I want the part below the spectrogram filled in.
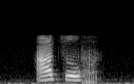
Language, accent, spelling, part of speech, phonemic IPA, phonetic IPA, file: Armenian, Eastern Armenian, ածուխ, noun, /ɑˈt͡suχ/, [ɑt͡súχ], Hy-ածուխ.ogg
- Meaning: coal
